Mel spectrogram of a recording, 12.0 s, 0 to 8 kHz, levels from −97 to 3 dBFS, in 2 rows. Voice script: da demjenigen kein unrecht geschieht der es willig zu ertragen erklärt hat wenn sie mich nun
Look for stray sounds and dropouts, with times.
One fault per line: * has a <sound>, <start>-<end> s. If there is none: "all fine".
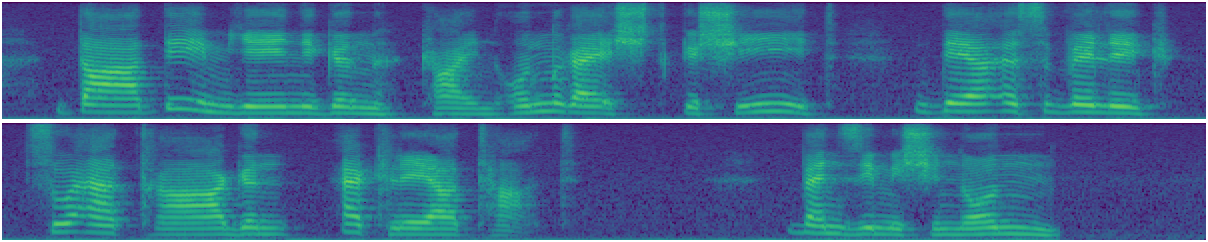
all fine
